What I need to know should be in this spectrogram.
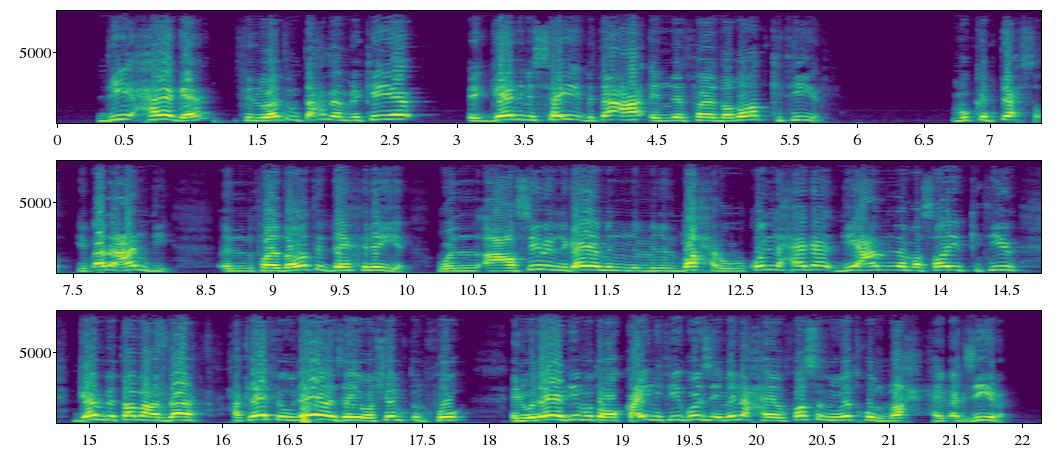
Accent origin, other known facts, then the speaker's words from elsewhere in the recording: Egypt; المصيبه دي لو حصلت عندنا في مصر او في العالم العربي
